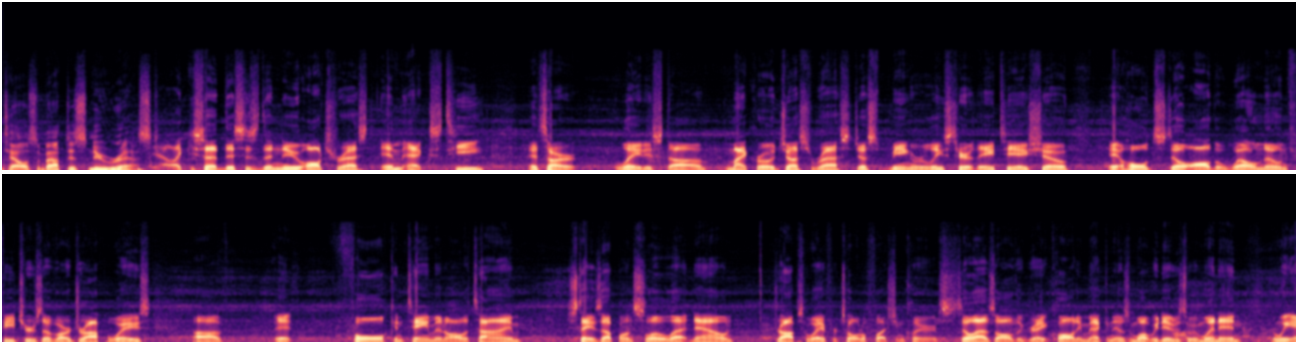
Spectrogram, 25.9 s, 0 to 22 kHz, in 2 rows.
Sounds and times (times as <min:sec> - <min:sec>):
Speech: 0:00.0 - 0:25.8.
